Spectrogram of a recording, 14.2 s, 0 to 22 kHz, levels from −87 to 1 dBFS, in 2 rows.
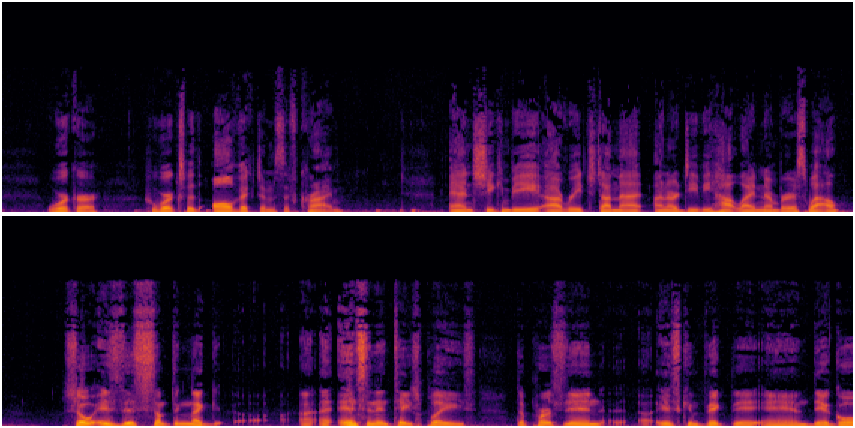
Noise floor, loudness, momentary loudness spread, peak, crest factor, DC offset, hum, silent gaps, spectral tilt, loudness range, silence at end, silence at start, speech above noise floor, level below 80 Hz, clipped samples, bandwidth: -57 dBFS; -28 LUFS; 16 LU; -8 dBFS; 20 dB; under 0.1%; none; none; -5.5 dB/octave; 5 LU; 0 s; 0.4 s; 30 dB; -52 dBFS; under 0.1%; 15.5 kHz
